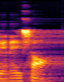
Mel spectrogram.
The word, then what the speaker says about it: Renaissance: begitu kita lihat ya renaisan renaisan itu istilah dalam bahasa Prancis bacanya agak seng sengau belakang yo kalau orang Indonesia sih enggak suka istilah sengau itu biasanya renaisan yo renaisan kalau orang Prancis sendiri belakangnya mesti agak hilang Ren song jadi kalau kita nirunya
